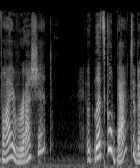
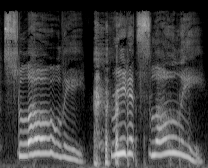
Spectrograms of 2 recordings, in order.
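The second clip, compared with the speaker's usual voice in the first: high, slow, drawn-out call of slowly; yelled out; 11 semitones higher, much slower than usual. Retold or imitated. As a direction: call out to the readers like an insistent tour guide. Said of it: "he would yell out".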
